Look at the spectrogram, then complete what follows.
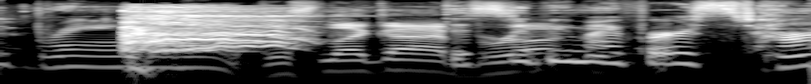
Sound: Katya laughs

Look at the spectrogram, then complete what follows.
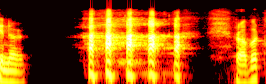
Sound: laughing

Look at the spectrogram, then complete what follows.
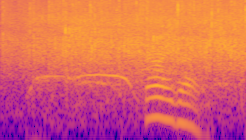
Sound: audience clapping and cheering

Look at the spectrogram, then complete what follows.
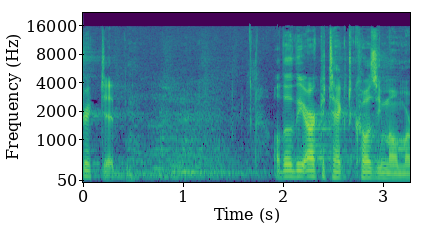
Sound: audience chuckles

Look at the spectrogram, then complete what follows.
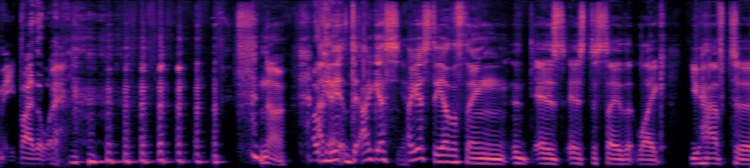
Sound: chuckles

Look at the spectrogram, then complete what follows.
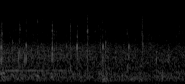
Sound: attendees applauding

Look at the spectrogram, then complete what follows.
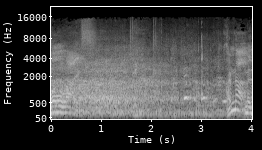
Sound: audience laughing

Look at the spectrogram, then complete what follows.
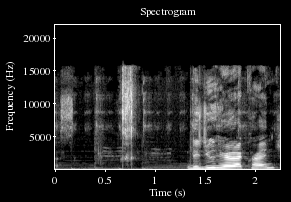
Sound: fry crunches

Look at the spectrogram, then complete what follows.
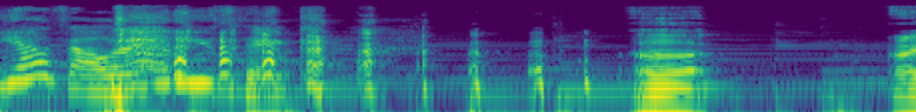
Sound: laughs

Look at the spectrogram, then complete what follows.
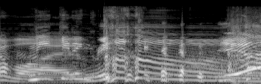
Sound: laughter

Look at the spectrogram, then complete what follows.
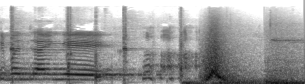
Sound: laughing

